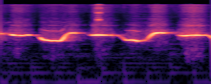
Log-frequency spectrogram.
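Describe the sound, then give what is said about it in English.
A clear human signal whistle holds a high note, dips to a lower tone and glides back up, repeating the pattern in a steady rhythm with no other sound around it. “And then there is a whistle again,”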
